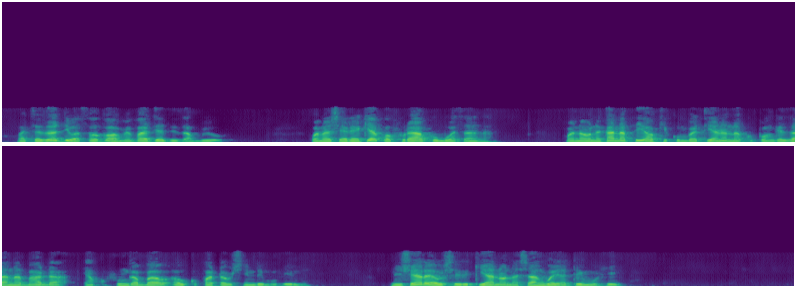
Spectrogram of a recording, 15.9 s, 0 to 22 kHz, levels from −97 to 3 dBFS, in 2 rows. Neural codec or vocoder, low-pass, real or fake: codec, 16 kHz, 2 kbps, X-Codec, WavLM features, trained on Multilingual LibriSpeech; 5.4 kHz; fake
